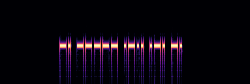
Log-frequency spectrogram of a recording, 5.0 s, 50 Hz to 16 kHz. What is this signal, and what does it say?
Morse code, heard as a keyed tone, about 28 wpm, 700 Hz. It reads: N0LRN
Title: USA Call Signs - 5 Characters - 28wpm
